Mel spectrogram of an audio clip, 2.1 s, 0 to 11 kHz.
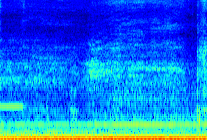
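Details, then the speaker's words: Lexus/Toyota starting normally on a newly chipped valet key just programmed with an Autel MK808 via OBD2; engine catches and settles into a low, steady hum with no stumble, so the programmed key works. "So as you can see, it does start."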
